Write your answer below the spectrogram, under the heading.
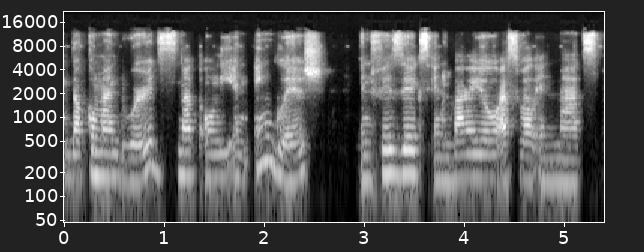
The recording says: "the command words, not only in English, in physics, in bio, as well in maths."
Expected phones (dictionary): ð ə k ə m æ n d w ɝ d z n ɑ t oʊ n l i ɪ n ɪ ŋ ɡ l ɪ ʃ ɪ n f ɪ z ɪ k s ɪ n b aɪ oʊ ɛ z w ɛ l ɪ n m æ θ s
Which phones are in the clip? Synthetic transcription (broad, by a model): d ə k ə m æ n d w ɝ d s n ɑ t oʊ n l i ɪ n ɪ ŋ ɡ l ɪ ʃ ɪ n f ɪ z ɪ k s ɪ n b aɪ oʊ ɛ s w ɛ l ɪ n m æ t s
